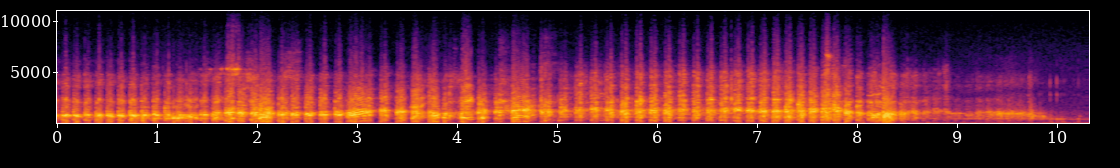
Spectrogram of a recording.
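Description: A noisy truck rumbles past a phone booth with its door open, a loud, rapidly chattering engine that holds steady for about eight seconds, then drops off abruptly, while a man's voice speaks beneath the din, telling someone to close the booth door.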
